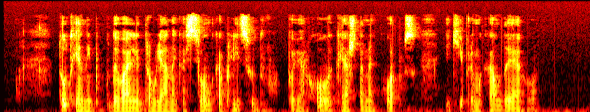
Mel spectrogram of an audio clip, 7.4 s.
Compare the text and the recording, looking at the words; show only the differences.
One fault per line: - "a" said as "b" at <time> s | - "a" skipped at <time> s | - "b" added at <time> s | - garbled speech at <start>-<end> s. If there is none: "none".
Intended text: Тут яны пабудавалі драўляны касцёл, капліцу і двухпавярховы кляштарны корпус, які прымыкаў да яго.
none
